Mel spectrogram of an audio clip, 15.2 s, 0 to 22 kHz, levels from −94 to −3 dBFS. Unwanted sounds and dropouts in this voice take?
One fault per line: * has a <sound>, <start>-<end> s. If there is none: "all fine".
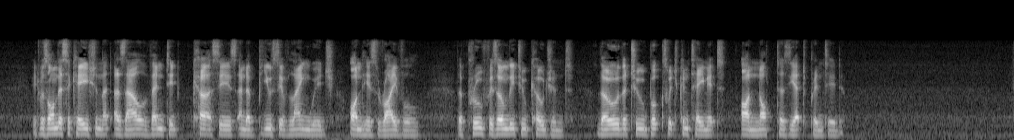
all fine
